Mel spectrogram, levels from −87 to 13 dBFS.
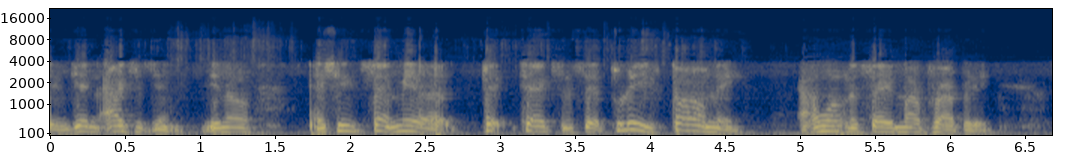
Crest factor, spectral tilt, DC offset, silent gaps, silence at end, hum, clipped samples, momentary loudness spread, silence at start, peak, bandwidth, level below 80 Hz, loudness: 12 dB; -7 dB/octave; under 0.1%; none; 0.1 s; none; under 0.1%; 6 LU; 0 s; -8 dBFS; 11.5 kHz; -42 dBFS; -21 LUFS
